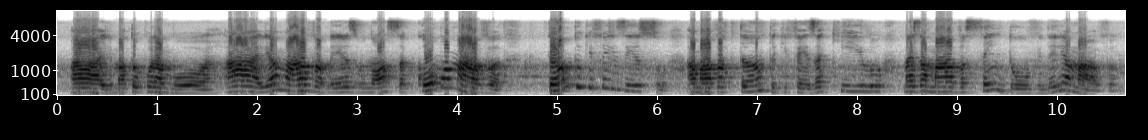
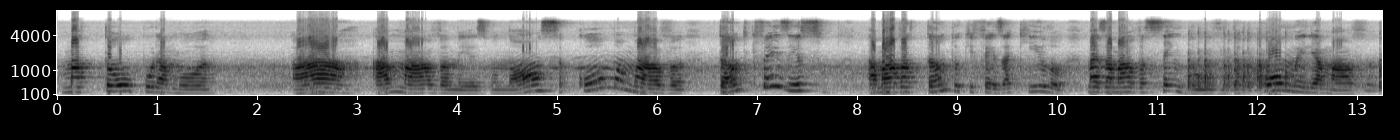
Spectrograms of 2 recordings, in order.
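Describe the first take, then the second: First: Louder, hammed-up mock admiration; sarcastic repetition. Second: Ironic repetition. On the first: Teacher replaying the example for students, louder sarcastic tone. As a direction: lay the sarcasm on thick with each "amava". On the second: Teacher demonstrating irony to students, mock admiring tone. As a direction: praise him so we hear he hated her. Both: Shown as a demonstration. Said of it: "Isso serve de ironia".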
